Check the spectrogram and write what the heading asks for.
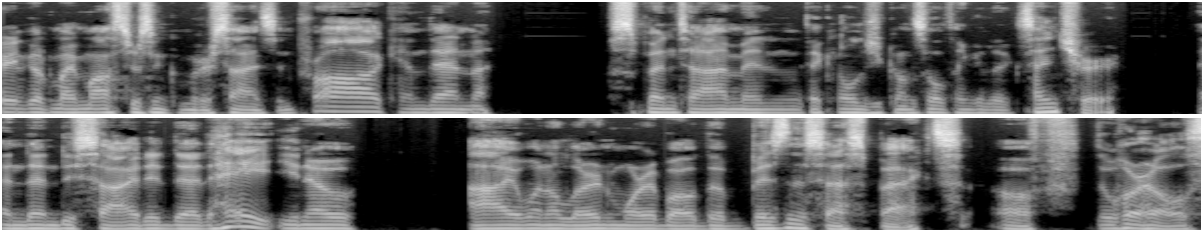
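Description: A middle-aged startup founder and CEO from the Czech Republic, speaking with a Czech accent, answers interview questions in a conversational, explanatory way. His voice is on the low side, and the recording is dry.

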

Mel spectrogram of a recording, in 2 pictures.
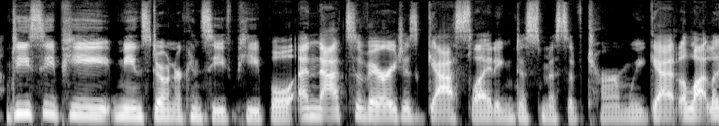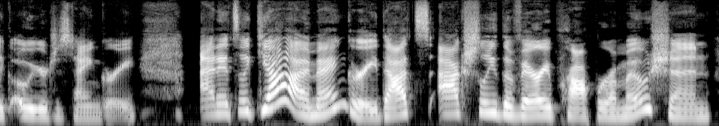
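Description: A woman's voice: fairly low pitch, fairly quick, bright, forceful tone, no echo, clean studio sound. A young woman speaking as an interview guest, outspoken and passionate, swearing freely and slipping into sarcastic mocking impressions. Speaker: podcast guest. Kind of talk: candid conversational interview.

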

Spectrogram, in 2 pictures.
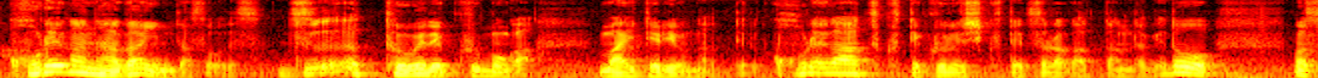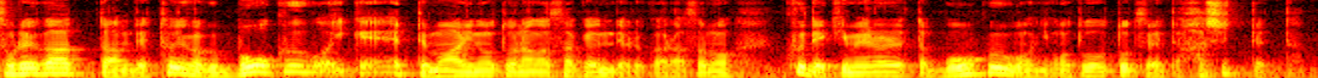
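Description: A man telling a ghost story in an animated, dramatic way, with vivid sound words. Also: sits low, quick pace, hardly any pauses, husky.

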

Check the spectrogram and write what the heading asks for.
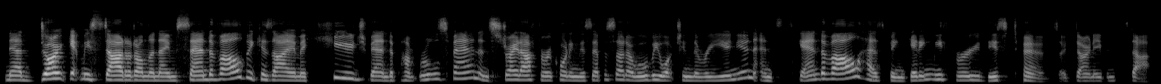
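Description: A woman's voice: mid-range voice, fairly quick, few pauses, pushed and bright. A woman co-hosting a casual podcast, reading out stories with playful asides and laughter. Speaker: podcast co-host.

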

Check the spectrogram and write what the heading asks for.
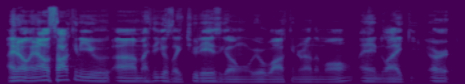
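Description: Laid-back man hosting, low voice. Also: rapid-fire, a bit bright, no echo, studio quality. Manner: casual and laid-back, with frequent "yeah" backchannels and mild swearing. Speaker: podcast host. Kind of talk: casual interview conversation.

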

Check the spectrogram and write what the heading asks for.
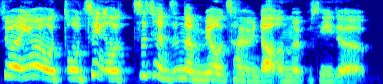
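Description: A woman co-hosting a casual podcast chat with a sharp, quacking duck-like voice, speaking playfully and teasing herself. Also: on the high side, big pitch swings, a little fast. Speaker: podcast co-host.

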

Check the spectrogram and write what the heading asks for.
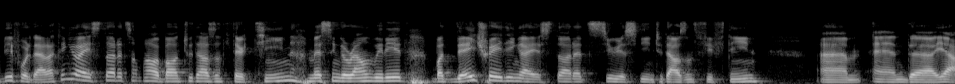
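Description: This Iranian man in his thirties, appearing as a guest day trader, stumbles through interview answers in his Iranian accent, restarting often and leaning on fillers. His voice is mid-range and the audio sounds dull.

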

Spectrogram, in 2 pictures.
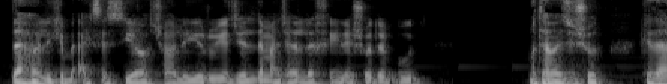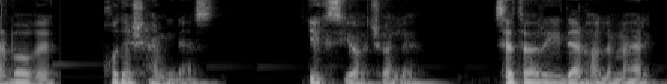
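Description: A man reading an audiobook in a steady, measured narration. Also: very deep voice. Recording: faint background music.

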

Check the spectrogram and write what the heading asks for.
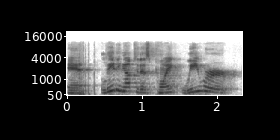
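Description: A man's voice: high voice, lively intonation, moderate pace, sharp tone, a little hiss or hum, low-quality recording. A man as an interview guest, earnestly telling his family's story in a casual, confessional way.

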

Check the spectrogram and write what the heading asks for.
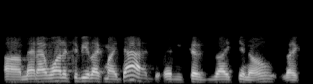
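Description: Male interview guest, conversational and halting with repeated phrases, close dry sound with limited bandwidth. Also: medium pitch, no echo, phone-quality sound. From Saudi Arabia. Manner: rambling, halting, repeats words and phrases, often tags "right?". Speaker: podcast guest, social worker. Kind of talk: casual interview, personal storytelling.

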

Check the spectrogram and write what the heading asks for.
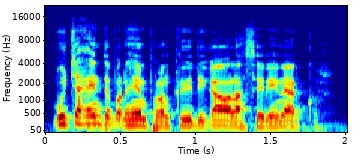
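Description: Cuban co-host, very quick talker, emphatic, dry close recording. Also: male voice, on the high side, fairly bright tone, dry recording. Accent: Cuban Spanish. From Cuba. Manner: rapid-fire, emphatic, opinionated. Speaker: podcast co-host. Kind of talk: casual chat.

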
